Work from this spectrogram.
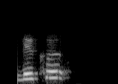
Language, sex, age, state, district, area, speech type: Punjabi, female, 45-60, Punjab, Mohali, urban, conversation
